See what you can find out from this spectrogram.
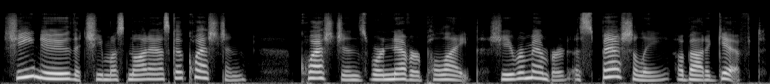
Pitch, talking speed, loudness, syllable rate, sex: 240 Hz, 150 wpm, -17 LUFS, 4.6 syllables/s, female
